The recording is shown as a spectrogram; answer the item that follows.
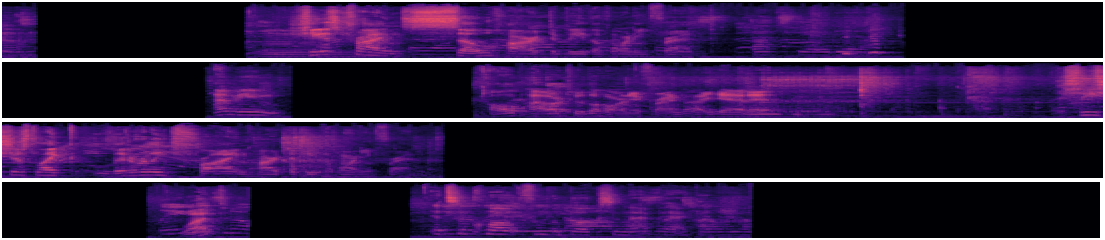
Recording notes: The mic we used picked up a lot more of the movie's sound than anticipated - I've cut out as much of it as I can, but there's only so much I can do.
